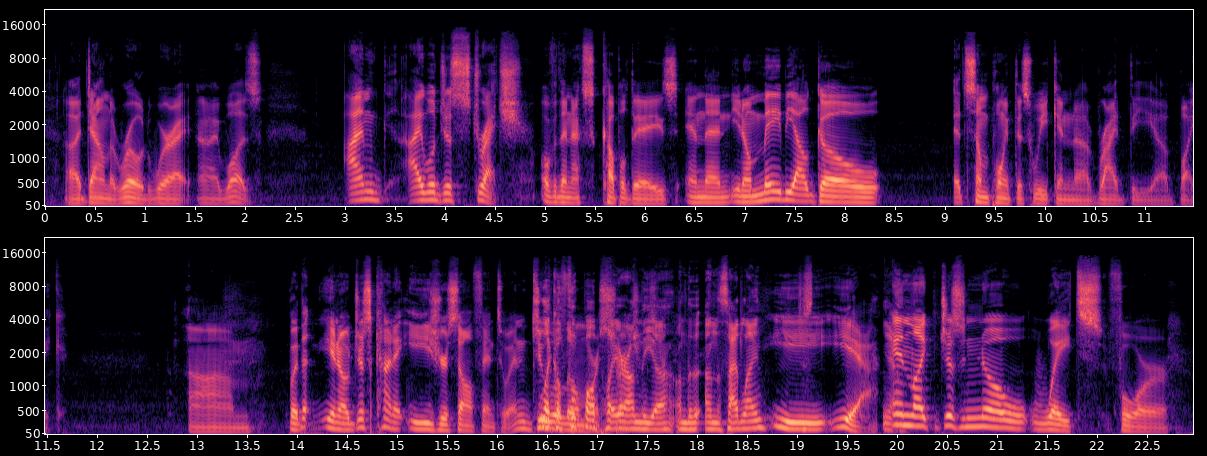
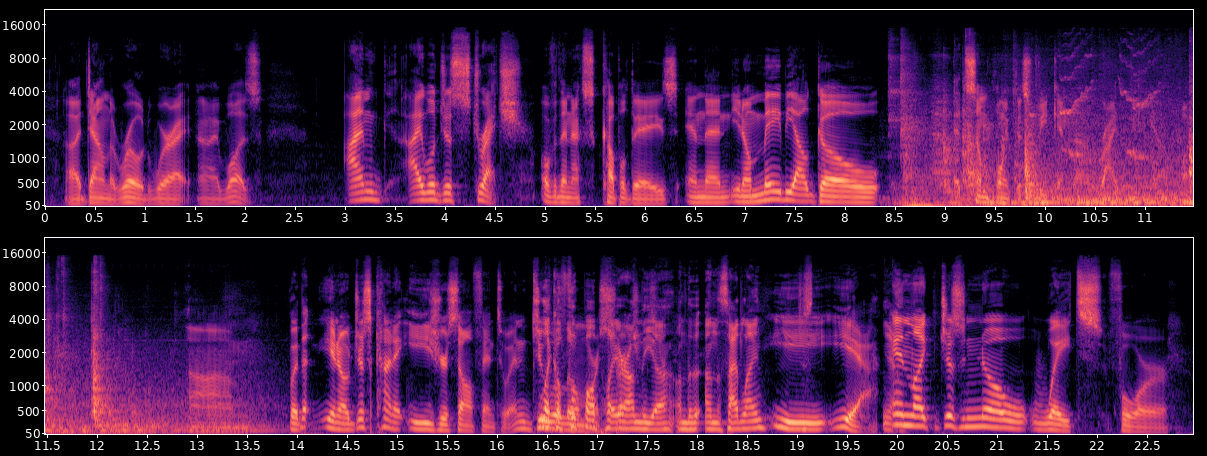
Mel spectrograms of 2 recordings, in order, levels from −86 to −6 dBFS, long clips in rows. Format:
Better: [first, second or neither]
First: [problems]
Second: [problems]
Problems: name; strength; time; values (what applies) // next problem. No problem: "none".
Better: first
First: none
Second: door banging; noticeable; from 8.5 to 13 s; peak 1 dB below the speech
